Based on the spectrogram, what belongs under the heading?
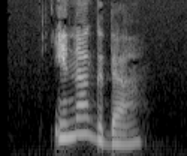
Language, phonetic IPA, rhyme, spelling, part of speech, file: Russian, [ɪnɐɡˈda], -a, иногда, adverb, Ru-иногда.ogg
- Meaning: 1. sometimes, at times 2. now and then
